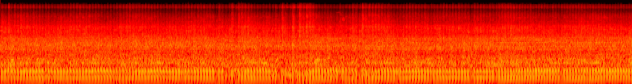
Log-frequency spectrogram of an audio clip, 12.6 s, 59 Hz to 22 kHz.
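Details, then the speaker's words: Cub Cadet LT1045 riding mower, single-cylinder engine, being revived from non-running, driven to test functions: steady engine drone with even drive whine, no clunks or grinding; hydrostatic transmission sounds fine and smooth, drive belt still to be checked. "transm sounds fine nice and smooth we're going to have to check the drive belt on it"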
